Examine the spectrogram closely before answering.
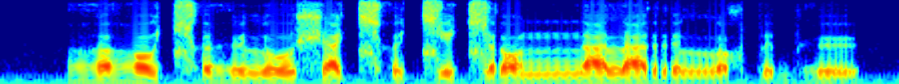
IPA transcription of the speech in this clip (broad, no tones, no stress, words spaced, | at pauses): ɦʌɦɔo̯t͡ɕʰəɦø loʃat͡ɕʰə t͡ɕet͡ɕʌ ɾɔ nːa larəlːɔxpe bʱø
